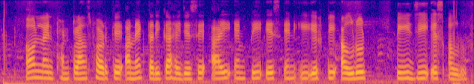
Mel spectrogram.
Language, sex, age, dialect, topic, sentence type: Magahi, female, 51-55, Western, banking, statement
